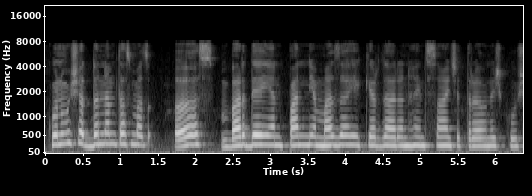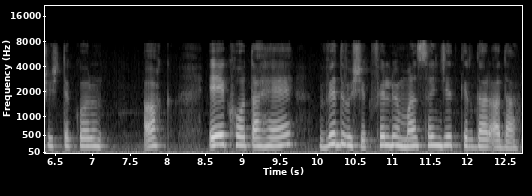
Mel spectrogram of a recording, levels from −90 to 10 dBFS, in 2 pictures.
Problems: background sounds at intervals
